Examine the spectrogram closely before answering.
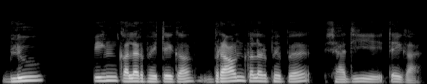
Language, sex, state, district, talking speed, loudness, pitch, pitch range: Wancho, male, Arunachal Pradesh, Longding, 170 wpm, -19 LUFS, 140 Hz, 130-155 Hz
